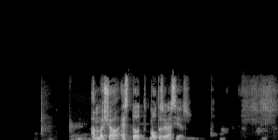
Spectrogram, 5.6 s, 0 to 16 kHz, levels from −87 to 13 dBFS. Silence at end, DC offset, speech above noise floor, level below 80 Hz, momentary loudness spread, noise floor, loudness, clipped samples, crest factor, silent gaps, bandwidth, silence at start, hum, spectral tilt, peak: 0.1 s; under 0.1%; 28 dB; -60 dBFS; 24 LU; -45 dBFS; -16 LUFS; under 0.1%; 22 dB; 1.21-1.33 s, 4.13-4.19 s, 4.69-4.75 s; 8.2 kHz; 0.8 s; none; -2.5 dB/octave; 0 dBFS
